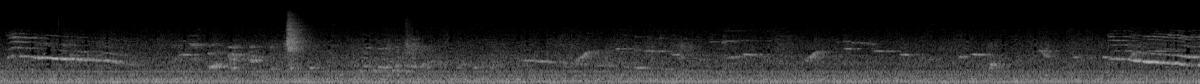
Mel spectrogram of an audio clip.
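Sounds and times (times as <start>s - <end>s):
cat meowing: 0.1s - 1.4s.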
